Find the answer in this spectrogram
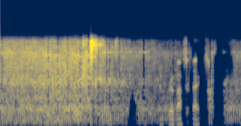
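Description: A person's voice coming through a video-call link, badly distorted: for about two seconds it is smeared into a harsh noisy wash, then it breaks up into short choppy fragments with dropouts between them. This is a fault in the call's audio.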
